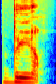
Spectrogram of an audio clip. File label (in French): "Blanc", French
